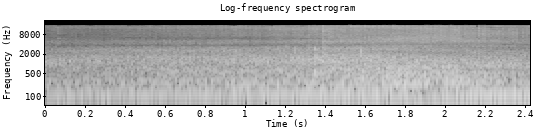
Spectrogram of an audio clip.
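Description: Low, steady rumble of a truck on the road near a bus stop, a broad engine drone with a deep hum underneath that grows slightly louder and stays unbroken throughout.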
